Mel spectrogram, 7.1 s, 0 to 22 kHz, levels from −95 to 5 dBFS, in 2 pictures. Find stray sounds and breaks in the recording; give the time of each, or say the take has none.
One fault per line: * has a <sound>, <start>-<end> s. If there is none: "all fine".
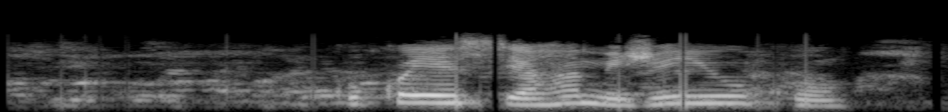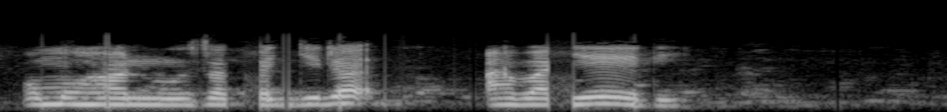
* has a dropout, 4.5-4.5 s
* has a dropout, 5.6-5.7 s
